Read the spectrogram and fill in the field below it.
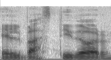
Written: baster

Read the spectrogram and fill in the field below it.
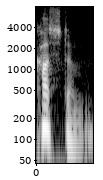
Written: custom

